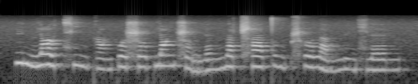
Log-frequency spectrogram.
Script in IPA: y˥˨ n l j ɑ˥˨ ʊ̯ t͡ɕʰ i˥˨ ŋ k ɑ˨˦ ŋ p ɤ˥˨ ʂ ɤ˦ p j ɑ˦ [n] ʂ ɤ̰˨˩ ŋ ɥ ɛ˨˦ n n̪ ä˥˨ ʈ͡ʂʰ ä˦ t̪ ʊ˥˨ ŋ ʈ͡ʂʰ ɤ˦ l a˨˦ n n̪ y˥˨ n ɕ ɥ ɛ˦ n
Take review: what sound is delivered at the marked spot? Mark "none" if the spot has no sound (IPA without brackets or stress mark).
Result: ŋ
